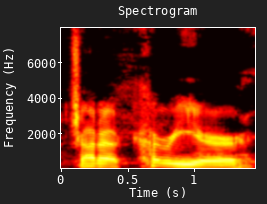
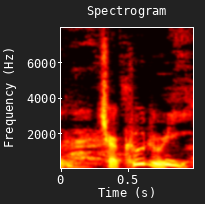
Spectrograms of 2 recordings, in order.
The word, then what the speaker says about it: charcuterie: Charter courier instead of charcuterie.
